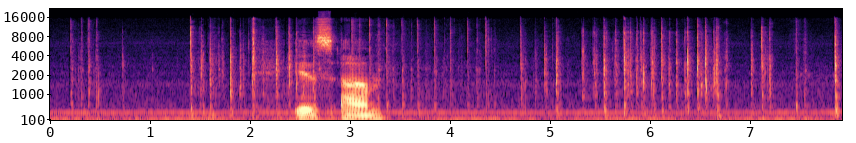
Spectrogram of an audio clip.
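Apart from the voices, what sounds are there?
typing on a computer keyboard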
